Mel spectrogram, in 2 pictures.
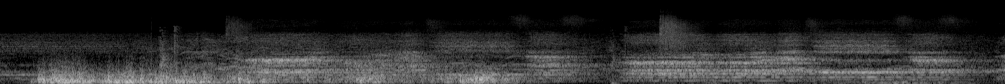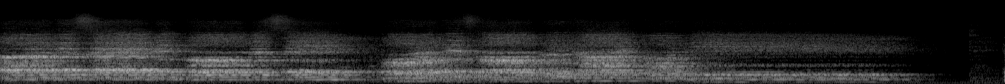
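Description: A choir singing in long held phrases of about three to four seconds each, with low thudding under the first few seconds. The singing fades out near the end.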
